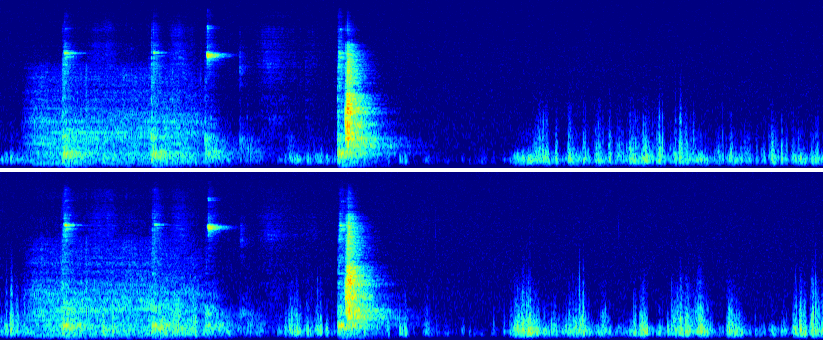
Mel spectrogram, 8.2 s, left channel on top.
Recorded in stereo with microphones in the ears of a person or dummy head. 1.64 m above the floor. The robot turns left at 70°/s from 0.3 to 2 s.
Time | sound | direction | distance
0.6 | a squeak | 10° left (ahead or behind) | 1.1 m
3.4 | a clap | 30° left (ahead or behind) | 0.9 m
